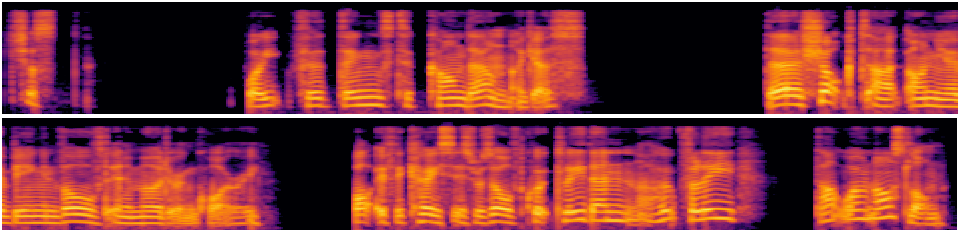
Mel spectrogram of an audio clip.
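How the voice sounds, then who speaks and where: A woman's voice: fairly low pitch, normal speed, long pauses, dry recording, lightly acted. A woman voicing a conciliatory young man caught between family members. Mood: subdued. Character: placating young man, harried son and partner.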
